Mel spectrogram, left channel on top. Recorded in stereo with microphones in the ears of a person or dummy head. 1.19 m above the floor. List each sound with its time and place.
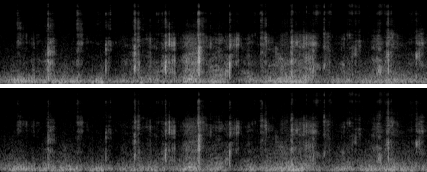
0.1 s running footsteps: 40° left (ahead or behind); by 4.3 s 20° left (ahead or behind)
